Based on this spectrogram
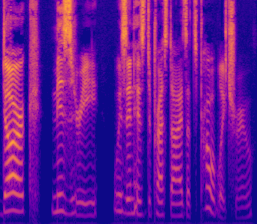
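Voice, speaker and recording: A young woman reads a parody fanfic aloud as a comedic dramatic reading, mock-dramatic and giggly, bursting into laughter mid-sentence and interrupting herself with asides. Her medium-pitched voice is sharp, at a moderate pace, with no echo.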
